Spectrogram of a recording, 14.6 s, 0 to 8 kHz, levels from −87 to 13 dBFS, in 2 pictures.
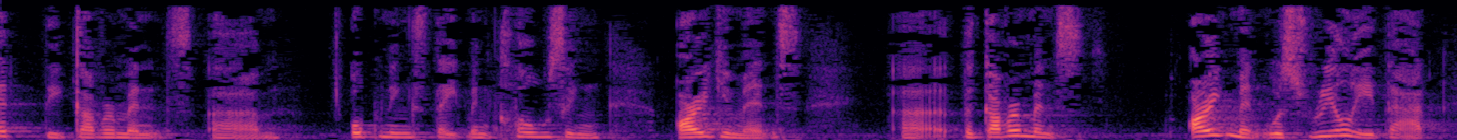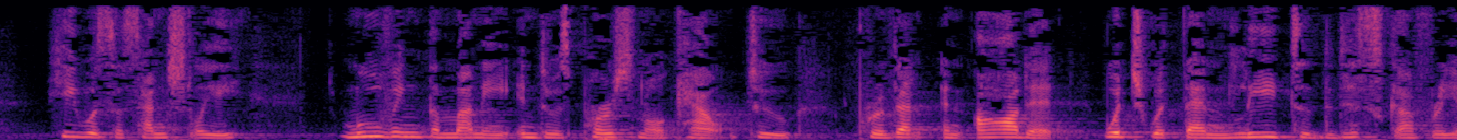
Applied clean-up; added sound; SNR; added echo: none; none; none; none.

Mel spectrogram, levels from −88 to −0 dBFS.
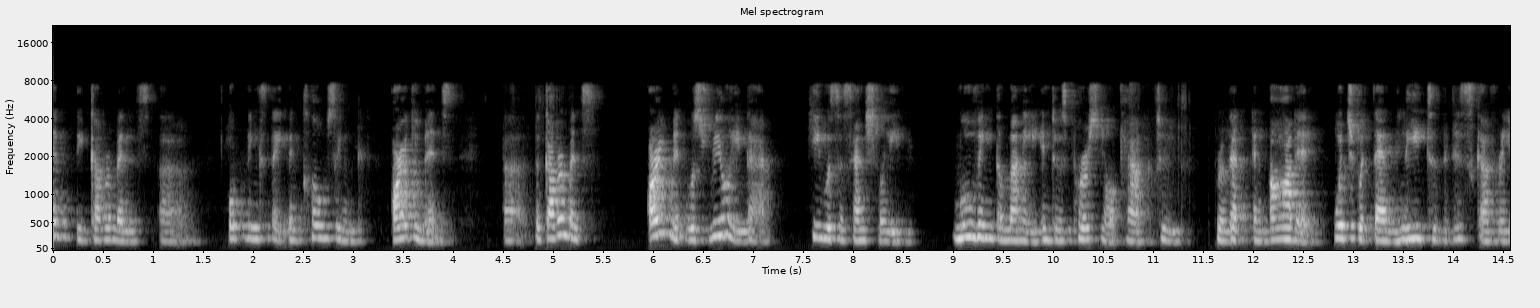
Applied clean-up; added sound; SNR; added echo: neural mask model DeepFilterNet 3.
